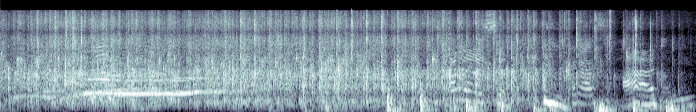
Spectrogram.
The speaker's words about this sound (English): Can you all join me in welcoming the cast of Mean Girls on Broadway to the stage?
